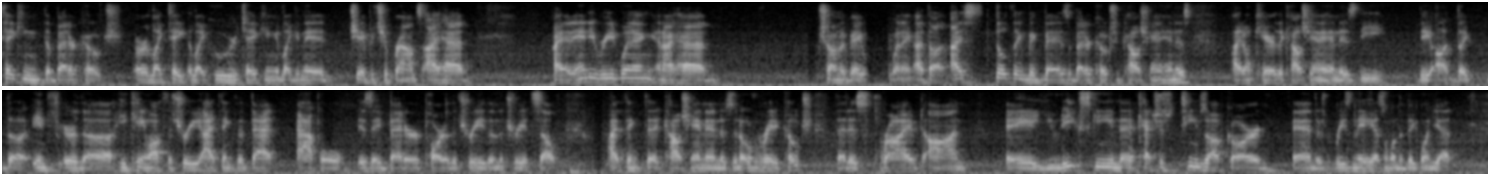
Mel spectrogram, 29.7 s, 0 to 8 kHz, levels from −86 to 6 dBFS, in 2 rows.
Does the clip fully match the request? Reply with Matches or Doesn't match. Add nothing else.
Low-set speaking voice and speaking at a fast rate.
Matches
